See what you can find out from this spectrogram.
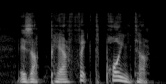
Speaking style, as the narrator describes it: sneered Snotlout, lunging athletically

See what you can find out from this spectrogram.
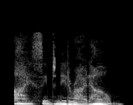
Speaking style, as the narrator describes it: she whispered

